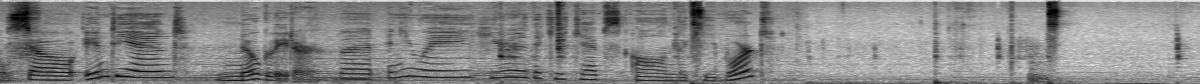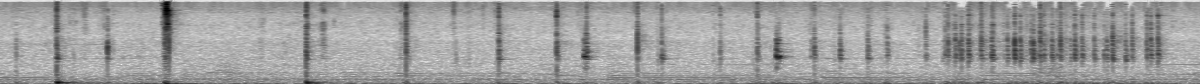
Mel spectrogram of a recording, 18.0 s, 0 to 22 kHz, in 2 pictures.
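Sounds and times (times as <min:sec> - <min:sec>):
mechanical keyboard keys clicking: 0:11.3 - 0:17.8.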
